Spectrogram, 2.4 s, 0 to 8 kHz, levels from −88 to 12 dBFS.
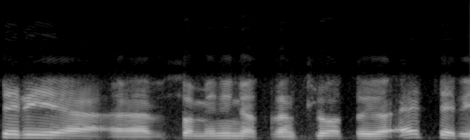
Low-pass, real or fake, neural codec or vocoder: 7.2 kHz; real; none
